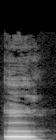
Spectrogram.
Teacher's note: E por último, A, o schwa. É o som A, é a vogal medial central.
